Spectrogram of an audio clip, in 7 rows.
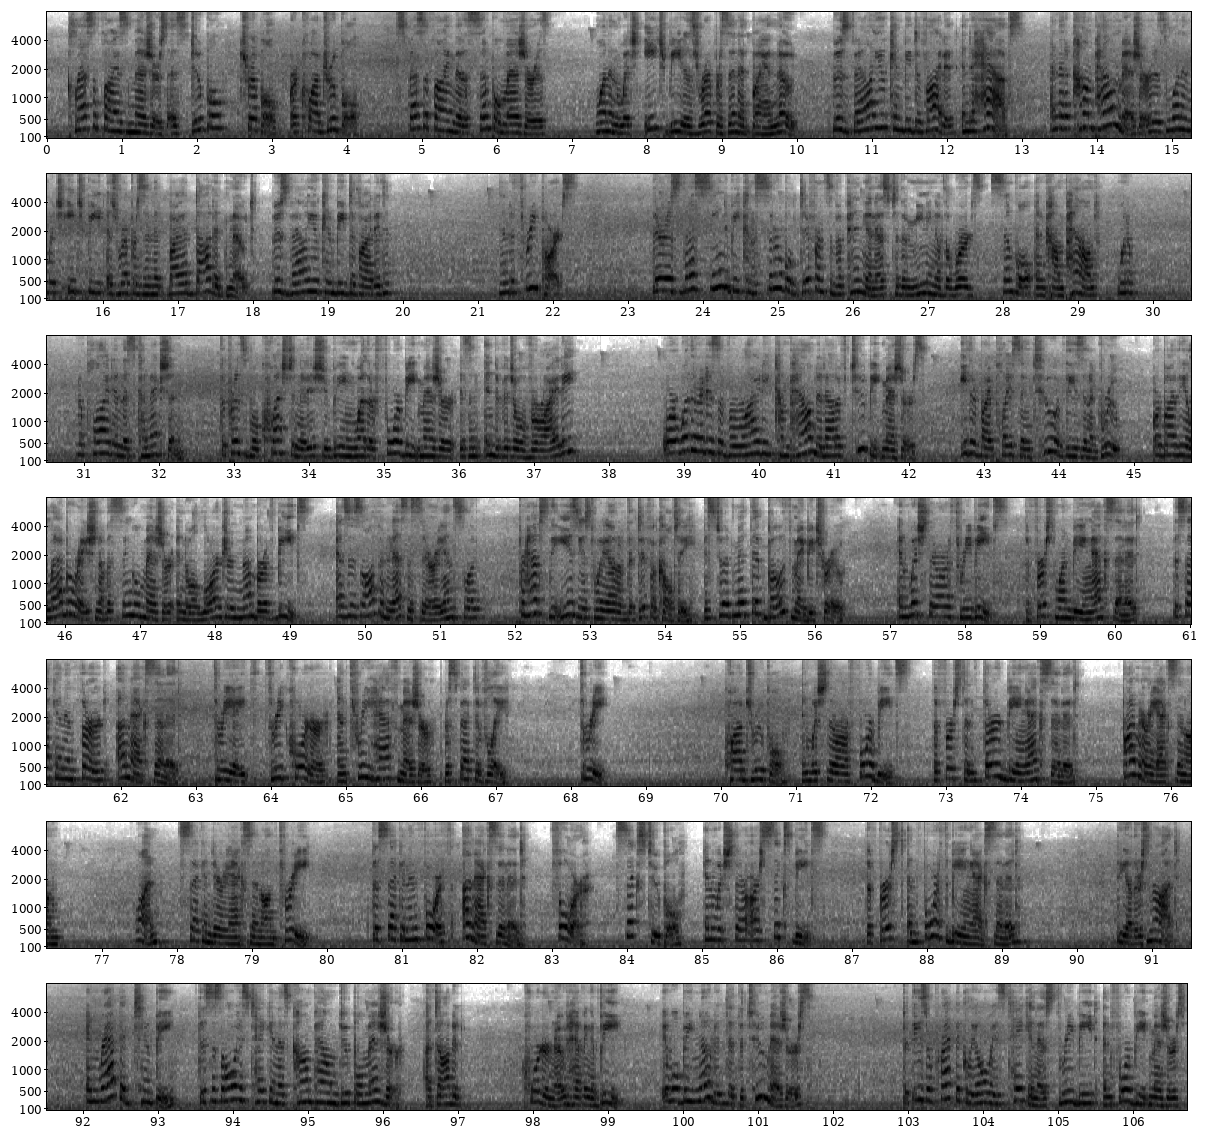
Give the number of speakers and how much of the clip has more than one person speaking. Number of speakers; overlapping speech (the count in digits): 1, no overlap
